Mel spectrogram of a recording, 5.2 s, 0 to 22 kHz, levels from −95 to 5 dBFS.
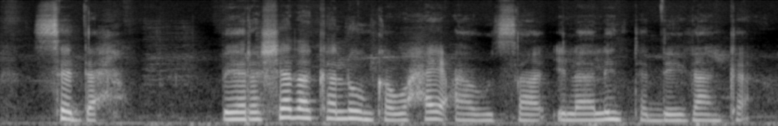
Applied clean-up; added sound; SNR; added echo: none; none; none; none.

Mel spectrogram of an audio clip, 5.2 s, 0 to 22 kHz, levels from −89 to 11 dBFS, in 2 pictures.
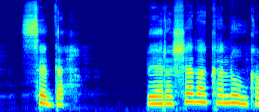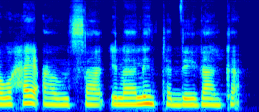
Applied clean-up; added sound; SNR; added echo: neural mask model DeepFilterNet 3.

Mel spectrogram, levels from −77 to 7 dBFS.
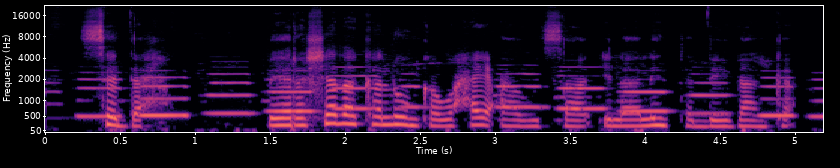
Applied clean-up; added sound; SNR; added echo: classical method spectral subtraction.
